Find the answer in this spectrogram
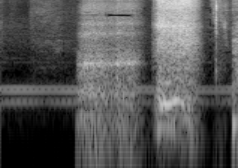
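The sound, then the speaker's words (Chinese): Heavy, breathless panting of a girl who has run up to two people: a few loud, airy breaths in quick succession, with a steady faint tonal hum running underneath and no talking. “女孩子气喘吁吁的奔到两人跟前，一脸的焦急。”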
